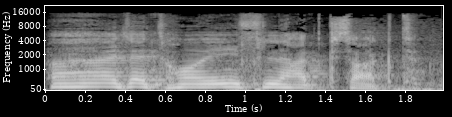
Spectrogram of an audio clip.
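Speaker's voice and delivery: slow, whiny der Teufel hat gesagt; mock excuse. Mocking Christians blaming the devil, slow whine. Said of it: "Komm mir nie wieder und sag".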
